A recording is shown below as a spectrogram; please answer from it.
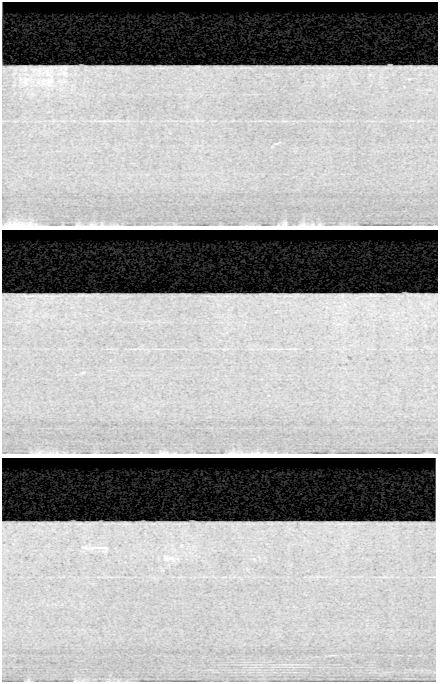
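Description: Wind buffeting a phone microphone in uneven gusts, with a faint steady hum underneath. Near the end a faint buzz with several steady tones comes in.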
